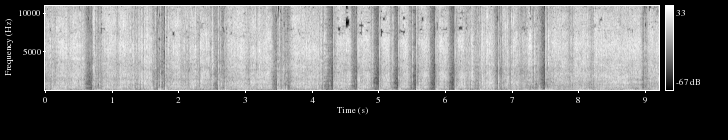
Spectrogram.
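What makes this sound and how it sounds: Long red nails scratch a slightly curved, flat beige 100-grit sandpaper sheet, producing a dense, bright, gritty rasp. The scraping runs in near-continuous strokes, broken by brief dips in loudness between passes.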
